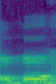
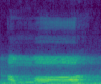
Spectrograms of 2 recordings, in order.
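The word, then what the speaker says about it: الله: അപ്പോൊ ഇനി അുബില്ലാഹിലേക്ക് നമുക്ക് വരാം അുബില്ലാ അുബില്ലാഹി അപ്പോ അള്ളാഹ എന്ന ഉച്ചാരണം നമ്മൾ ശരിയാക്കണം അള്ളാഹ അള്ളാഹ ലാഇലാഹ ഇല്ലളാ ചൊല്ലി നോക്കേ വേണൊന്നും പോരാ അതായത്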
